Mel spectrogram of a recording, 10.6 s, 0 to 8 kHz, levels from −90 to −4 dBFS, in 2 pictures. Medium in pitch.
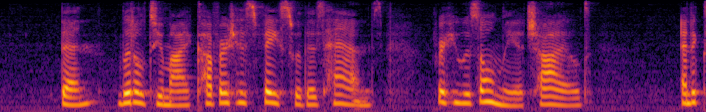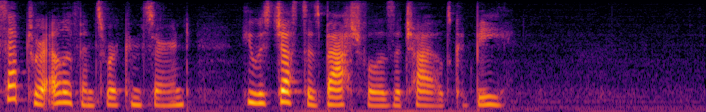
No: high, 215 Hz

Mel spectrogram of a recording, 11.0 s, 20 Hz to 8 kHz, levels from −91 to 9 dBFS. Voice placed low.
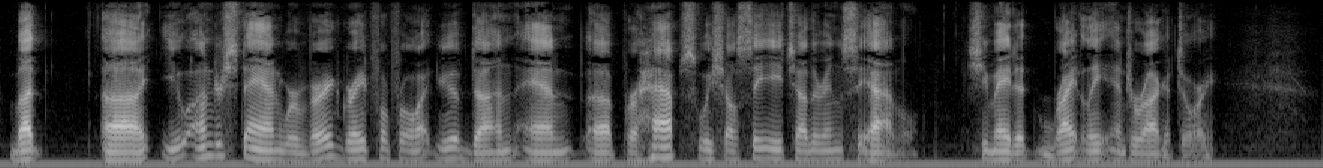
Yes: low, 115 Hz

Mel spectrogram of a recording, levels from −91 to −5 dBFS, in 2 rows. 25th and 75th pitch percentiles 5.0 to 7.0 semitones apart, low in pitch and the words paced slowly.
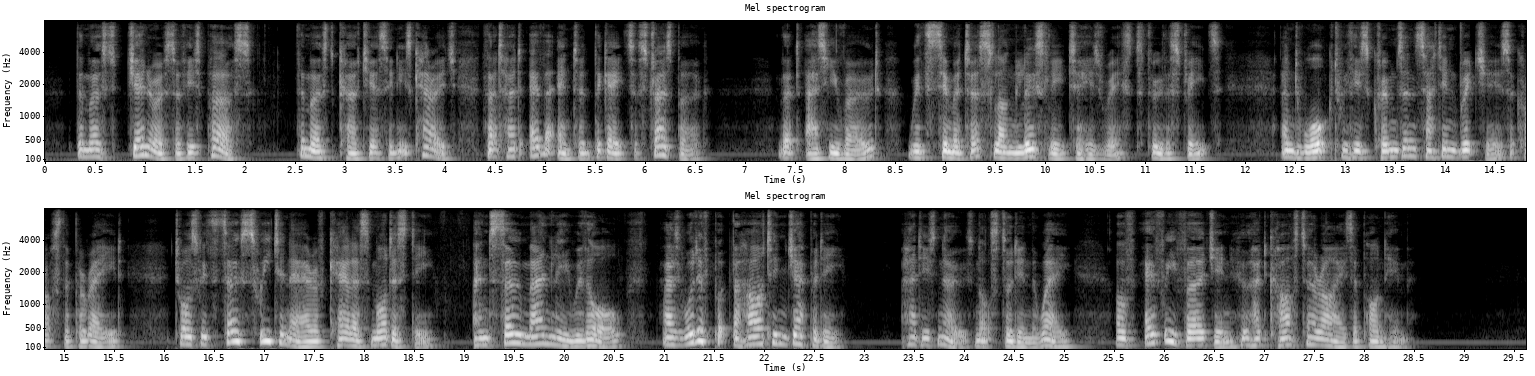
No: wide, 5.5 semitones; low, 120 Hz; average, 160 wpm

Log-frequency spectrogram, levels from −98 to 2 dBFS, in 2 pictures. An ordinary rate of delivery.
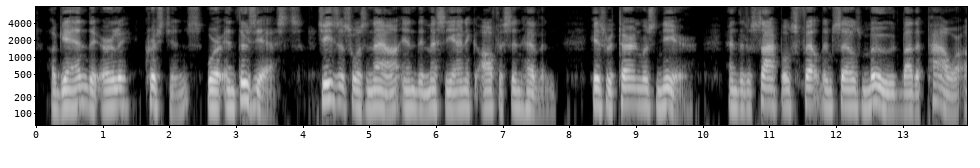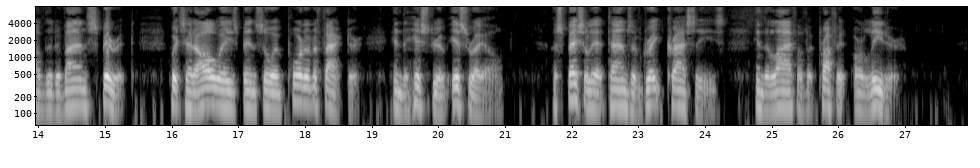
No: slow, 130 wpm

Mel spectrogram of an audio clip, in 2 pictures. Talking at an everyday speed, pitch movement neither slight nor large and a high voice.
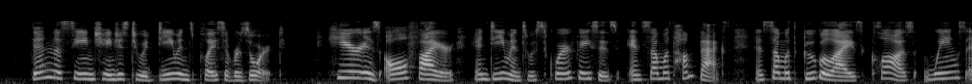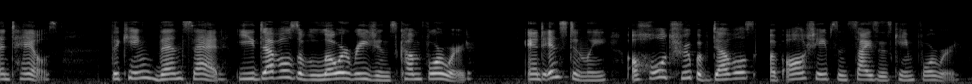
Yes: average, 185 wpm; average, 3.9 semitones; high, 245 Hz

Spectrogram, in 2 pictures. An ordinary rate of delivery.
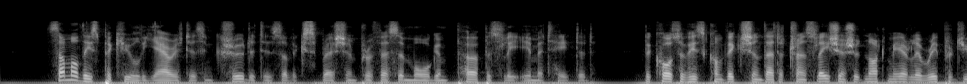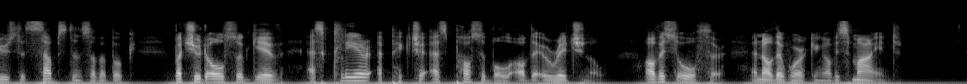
Yes: average, 160 wpm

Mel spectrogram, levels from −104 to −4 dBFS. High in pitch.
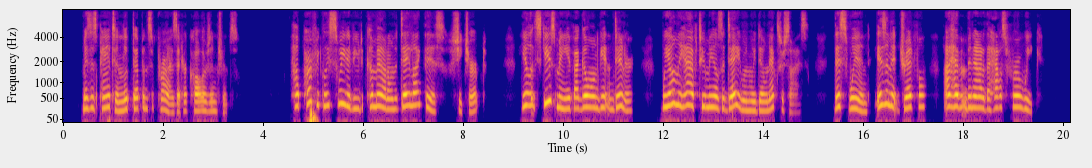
Yes: very high, 275 Hz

